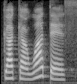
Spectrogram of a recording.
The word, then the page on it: cacahuates: spanish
